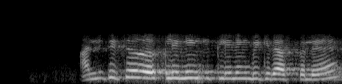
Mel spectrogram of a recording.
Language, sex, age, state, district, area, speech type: Goan Konkani, female, 30-45, Goa, Bardez, urban, conversation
